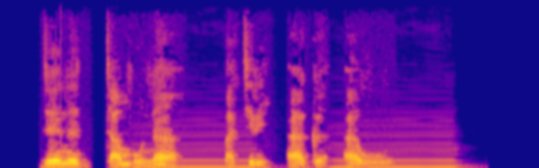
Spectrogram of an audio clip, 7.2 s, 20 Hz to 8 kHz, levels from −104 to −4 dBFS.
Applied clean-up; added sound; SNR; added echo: none; Bowed string instrument; 14 dB; none.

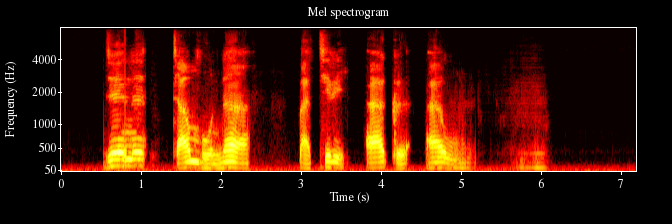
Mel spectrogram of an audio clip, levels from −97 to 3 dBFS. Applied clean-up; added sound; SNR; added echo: neural diffusion model UNIVERSE++.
